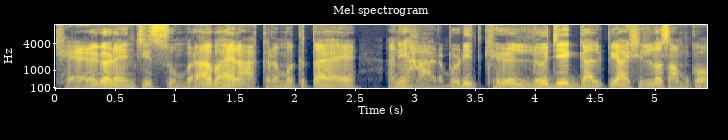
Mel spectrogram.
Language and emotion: Goan Konkani, disgusted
